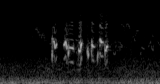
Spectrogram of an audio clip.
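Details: Wild common bulbul from Baghdad singing: a short burst of five or six quick, warbled, chirpy notes lasting about half a second, over faint low background noise.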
